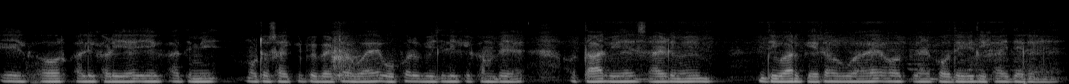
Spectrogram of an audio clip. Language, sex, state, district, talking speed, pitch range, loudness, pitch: Hindi, male, Uttar Pradesh, Etah, 185 wpm, 125-135 Hz, -36 LUFS, 130 Hz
